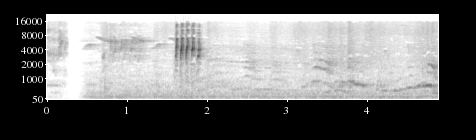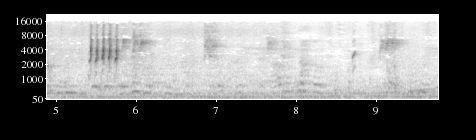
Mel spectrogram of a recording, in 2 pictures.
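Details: Flamboyan bird lure song, Tledekan Jati style, for prompting caged birds to sing: two separate short bursts of loud, very fast high trilling about four seconds apart, with faint softer chirps and rustling in between.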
